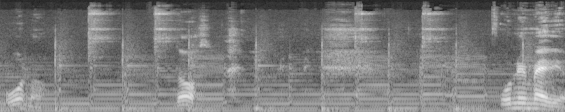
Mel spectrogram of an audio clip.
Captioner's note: laugh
